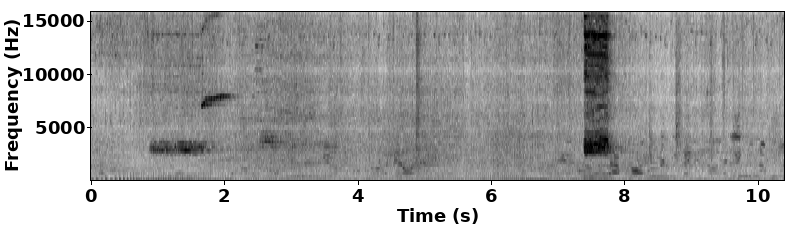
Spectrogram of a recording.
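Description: Street traffic with a steady low engine rumble, a short vehicle horn toot about a second in and a louder horn honk about seven and a half seconds in.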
